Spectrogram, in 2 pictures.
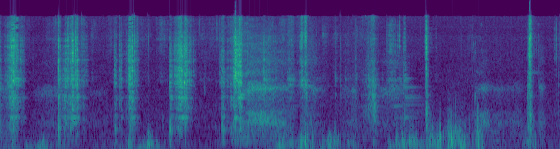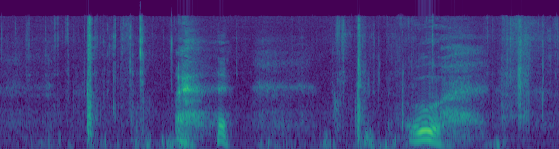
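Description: A trowel scrapes and chips at hard ground.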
